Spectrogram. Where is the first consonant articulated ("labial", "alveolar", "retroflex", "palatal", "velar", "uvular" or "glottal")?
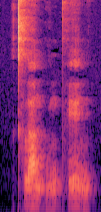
velar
